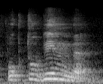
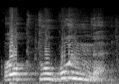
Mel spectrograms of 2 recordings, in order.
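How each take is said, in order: First: اكتبن said as "uktubinna" with an i before a doubled n; اكتبن with i, uktubinna, the n held double; with ya of the feminine. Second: اكتبن said slowly as "uktubunna" with a rounded u and a doubled n; with waw al-jama'a. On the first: Teacher gives students the feminine command form. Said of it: "مع ياء المخاطبة". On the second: Teacher drills the plural command form slowly for his students. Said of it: "مع واو الجماعة". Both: Shown as a demonstration.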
